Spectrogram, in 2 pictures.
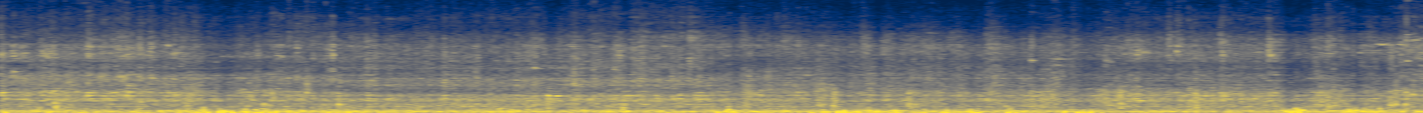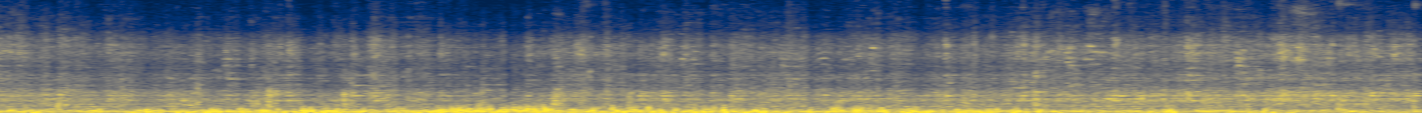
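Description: Passenger train running on the track, heard from on board: a steady noise of wheels on the rails with irregular clacks.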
